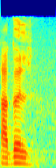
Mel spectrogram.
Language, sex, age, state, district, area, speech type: Bodo, male, 30-45, Assam, Kokrajhar, rural, read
